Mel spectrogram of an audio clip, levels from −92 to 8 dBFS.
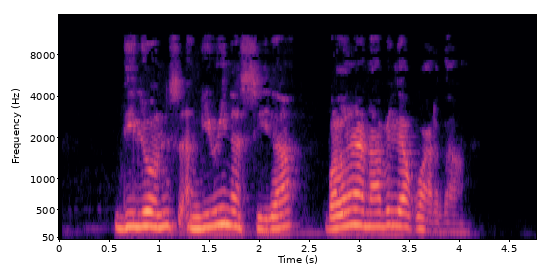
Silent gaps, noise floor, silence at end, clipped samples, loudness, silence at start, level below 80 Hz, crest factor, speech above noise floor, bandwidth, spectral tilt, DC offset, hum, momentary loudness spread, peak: none; -83 dBFS; 0.75 s; under 0.1%; -20 LUFS; 0.55 s; -62 dBFS; 16 dB; 63 dB; 11.5 kHz; -7 dB/octave; under 0.1%; none; 12 LU; -6 dBFS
